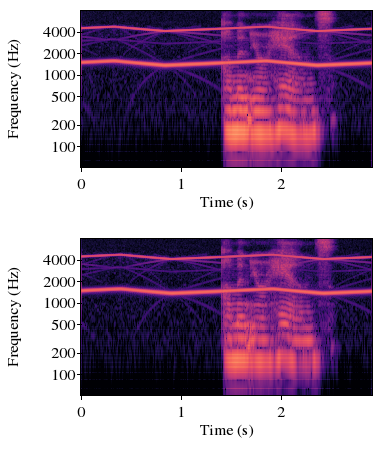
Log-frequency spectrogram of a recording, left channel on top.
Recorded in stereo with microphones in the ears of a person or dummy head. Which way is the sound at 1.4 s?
5° right (ahead or behind).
